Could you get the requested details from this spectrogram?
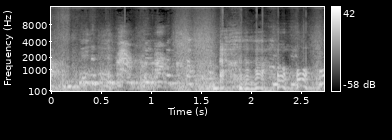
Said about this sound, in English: Tonga! You're not going to hurt me, you're not. You're just barking.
